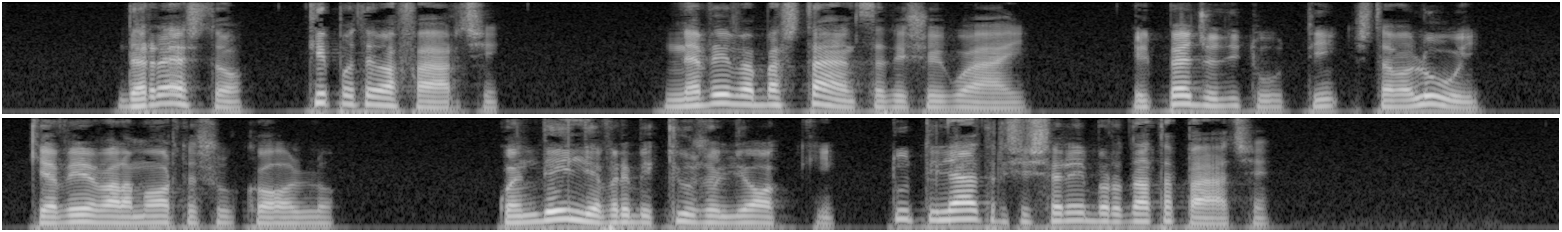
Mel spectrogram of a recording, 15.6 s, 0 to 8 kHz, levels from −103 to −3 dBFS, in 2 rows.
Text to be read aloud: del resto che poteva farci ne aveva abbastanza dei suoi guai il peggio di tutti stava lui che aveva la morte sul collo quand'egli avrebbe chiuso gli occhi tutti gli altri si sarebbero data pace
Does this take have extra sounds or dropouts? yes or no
no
